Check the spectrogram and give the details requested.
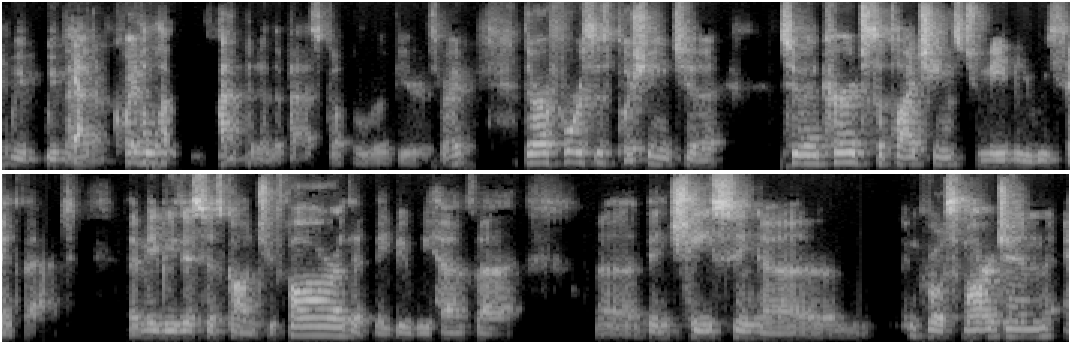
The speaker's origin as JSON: {"language": "English", "country": "Canada", "also_born_or_lived": "Paris / New York", "moved": "as an adult", "said": "I am Canadian."}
